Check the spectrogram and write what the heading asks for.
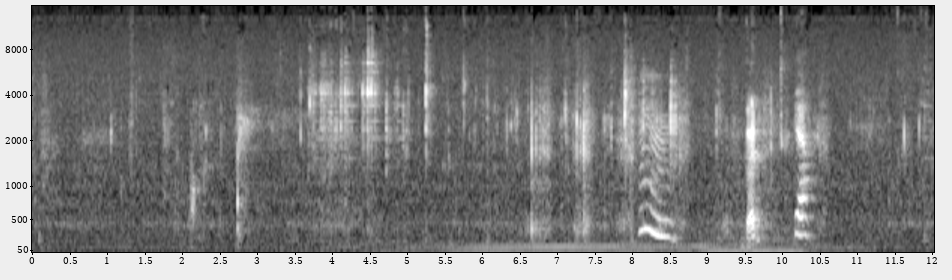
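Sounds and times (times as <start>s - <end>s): chewing and biting: 5.5s - 10.1s.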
